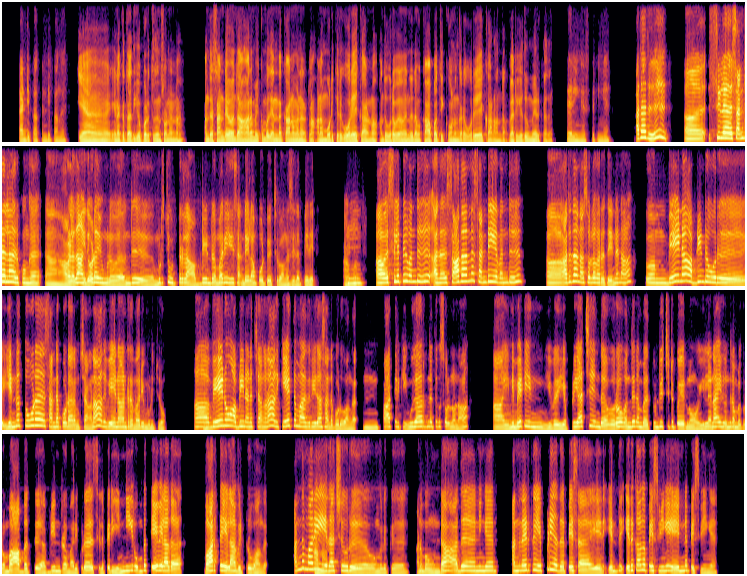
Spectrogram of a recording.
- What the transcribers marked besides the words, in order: other background noise; laughing while speaking: "உட்றலாம். அப்படின்ற மாரி சண்டைலாம் போட்டு வச்சுருவாங்க"; other noise
- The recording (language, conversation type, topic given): Tamil, podcast, சண்டை முடிந்த பிறகு உரையாடலை எப்படி தொடங்குவது?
